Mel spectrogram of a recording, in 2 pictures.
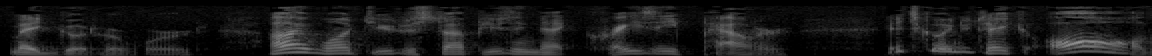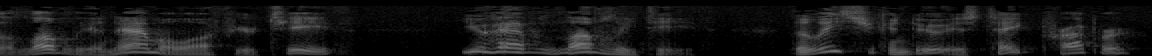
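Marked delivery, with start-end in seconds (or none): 1.4-11.4 high, fretful mother's voice; mother nagging her grown son through the curtain; fussing mother. A narrator's reading. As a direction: nag him about his teeth, pitched well up. Mother scolds son about toothpaste.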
